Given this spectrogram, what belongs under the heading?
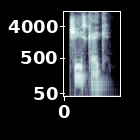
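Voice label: "cheesecake", British English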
